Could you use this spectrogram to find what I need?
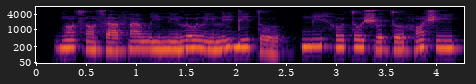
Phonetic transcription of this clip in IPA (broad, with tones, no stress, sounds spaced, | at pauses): d ɔ̃˧ s ɔ̃˨ s a˨ f ã˧ w i˨ n ĩ˨ l o˧ l ĩ˨ l i˨˦ d i˧ t o˨ | m i˧ h o˧ t o˧ ʃ o˨ t o˨ h ɔ̃˨˦ ʃ ĩ˧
